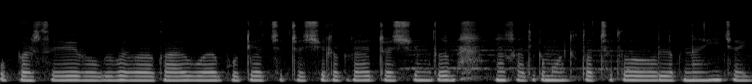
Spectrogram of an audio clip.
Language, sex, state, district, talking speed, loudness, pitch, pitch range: Hindi, female, Bihar, East Champaran, 175 wpm, -33 LUFS, 195 Hz, 190-200 Hz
